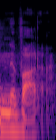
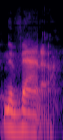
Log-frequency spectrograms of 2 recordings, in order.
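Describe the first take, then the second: First: It is said as a New Jersey native says it. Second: It is said as a Nevada local says it. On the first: The speaker is not from the state. "I'm from New Jersey, so I'm gonna say Nevada" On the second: The speaker would be from the state. "If I was from here, I'd say Nevada"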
